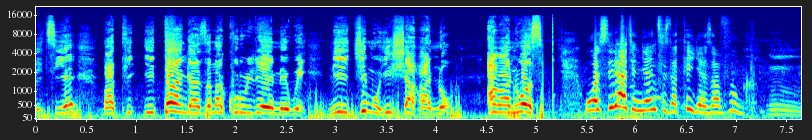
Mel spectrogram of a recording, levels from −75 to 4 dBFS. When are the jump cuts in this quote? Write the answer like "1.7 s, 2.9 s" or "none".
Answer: 5.0 s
